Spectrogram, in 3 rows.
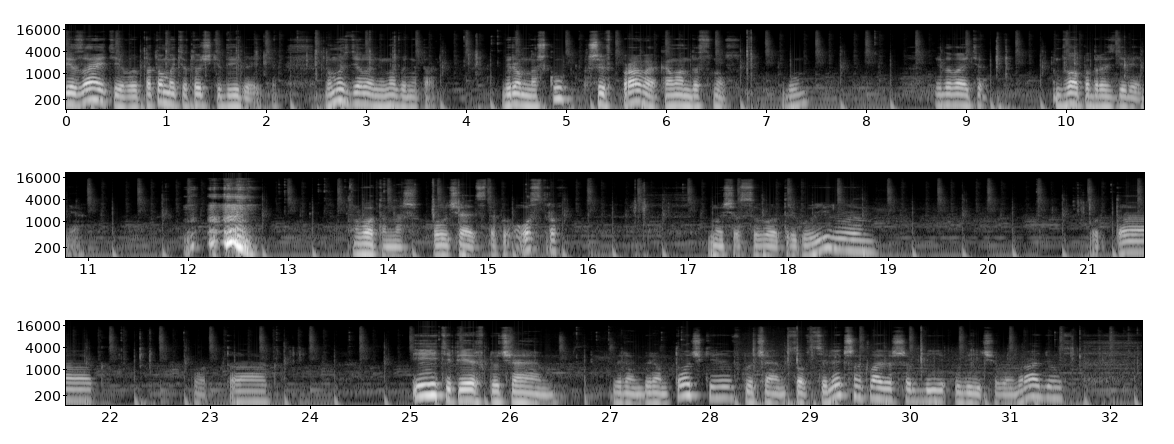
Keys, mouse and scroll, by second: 0.0 ctrl+middle click, 0.7 ctrl+middle click, 1.0 ctrl+z, 1.3 ctrl+z, 1.9 q, 2.3 right click, 2.5 ctrl+z, 2.9 ctrl+z, 3.9 right click, 4.0 q, 4.3 click, 6.8 shift+right click, 8.1 click, 9.3 2, 10.0 Return, 11.5 alt+click, 12.4 right click, 12.4 KP_2, 12.6 click, 12.9 click, 13.1 alt+click, 13.3 click, 13.5 alt+click, 13.9 alt+click, 14.4 click, 14.6 r, 16.0 click, 16.5 w, 20.5 click, 20.9 r, 22.1 click, 22.3 w, 23.6 click, 23.8 q, 25.3 alt+click, 25.4 q, 26.6 right click, 27.0 alt+click, 27.7 click, 28.4-30.1 typing, 30.1 middle click, 31.5 click, 31.6 w, 32.2 click.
